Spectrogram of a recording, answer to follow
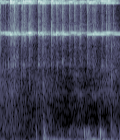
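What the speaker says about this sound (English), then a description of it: "My sister gave me this little gold bell that we use for the blessings." A small gold bell used for sound cleansing rings with a bright, high, sustained shimmer that lingers throughout, over faint low rustling and handling noise nearby.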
